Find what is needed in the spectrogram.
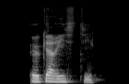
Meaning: Eucharist
- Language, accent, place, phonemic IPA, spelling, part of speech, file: French, France, Lyon, /ø.ka.ʁis.ti/, eucharistie, noun, LL-Q150 (fra)-eucharistie.wav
